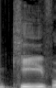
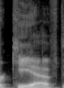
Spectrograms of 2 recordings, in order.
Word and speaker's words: Kyiv: He's born in Lagos, spent years of his youth in Kyiv, or Kiev, depending upon how you pronounce it, based on the impeachment hearings. Everybody says Kyiv in the States, but in Canada, we call it Kiev.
